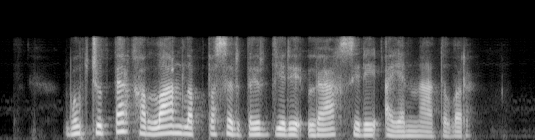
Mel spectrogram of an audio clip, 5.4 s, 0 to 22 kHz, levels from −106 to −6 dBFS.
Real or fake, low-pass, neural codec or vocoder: fake; 7.2 kHz; codec, 16 kHz in and 24 kHz out, 0.8 kbps, FocalCodec, streaming, 65536 codes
